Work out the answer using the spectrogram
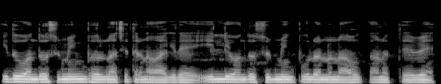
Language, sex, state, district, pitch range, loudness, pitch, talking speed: Kannada, male, Karnataka, Koppal, 110-115 Hz, -14 LUFS, 115 Hz, 190 wpm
